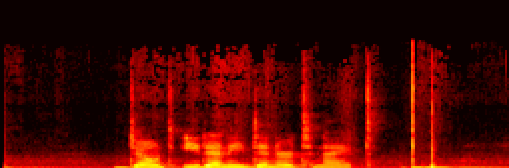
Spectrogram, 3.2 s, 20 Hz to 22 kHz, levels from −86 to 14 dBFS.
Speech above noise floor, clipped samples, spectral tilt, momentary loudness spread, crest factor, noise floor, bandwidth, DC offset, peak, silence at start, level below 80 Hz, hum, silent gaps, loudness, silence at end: 27 dB; under 0.1%; -5.5 dB/octave; 16 LU; 18 dB; -46 dBFS; 16.5 kHz; under 0.1%; 0 dBFS; 0 s; -36 dBFS; none; none; -20 LUFS; 0 s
